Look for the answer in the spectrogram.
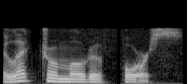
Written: electromotive force

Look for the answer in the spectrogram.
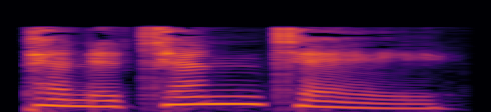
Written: penitente

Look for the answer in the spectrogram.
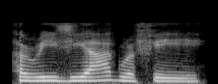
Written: heresiography

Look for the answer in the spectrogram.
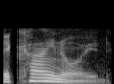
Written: echinoid

